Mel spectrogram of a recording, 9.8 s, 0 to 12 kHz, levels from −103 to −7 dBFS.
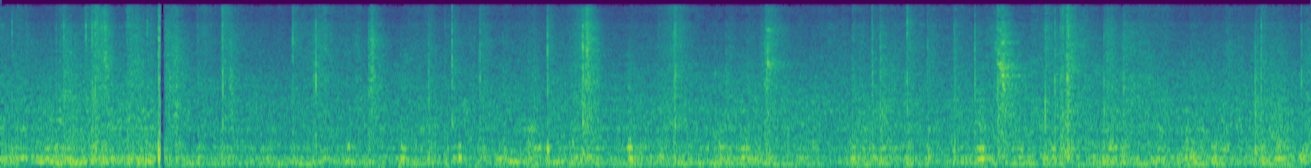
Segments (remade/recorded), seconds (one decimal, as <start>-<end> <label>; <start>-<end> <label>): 0.0-5.1 recorded; 5.1-5.7 remade; 5.7-9.8 recorded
